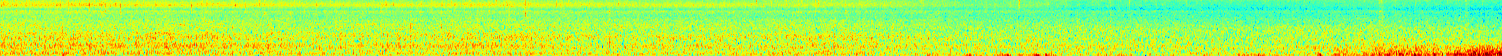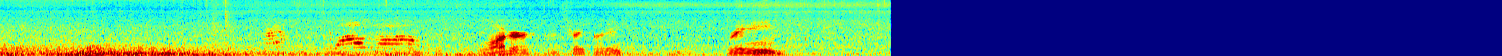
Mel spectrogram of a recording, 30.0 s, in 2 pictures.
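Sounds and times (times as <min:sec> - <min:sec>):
heavy rain pouring on trees: 0:00.0 - 0:24.0.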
